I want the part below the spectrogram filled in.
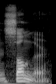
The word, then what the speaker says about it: Sander: Sander or Sander? – Sander. – What are we going to do? – It doesn't matter if you pronounce it kind of Englishy, then it's going to be Sander.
